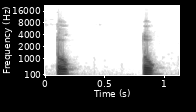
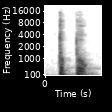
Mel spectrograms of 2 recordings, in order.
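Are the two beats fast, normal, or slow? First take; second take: normal; fast. First: The two beats come at a moderate pace. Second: The two beats come very quickly together. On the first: This is the correct length of two beats. The speaker calls it right. "Ketukannya itu wajar saja" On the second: This makes the length too short. The speaker calls it wrong. "itu tidak wajar, itu terlalu cepat"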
